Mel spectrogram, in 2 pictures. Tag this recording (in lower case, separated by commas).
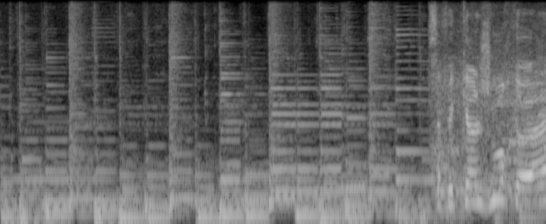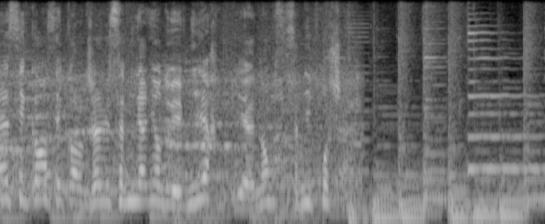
music, speech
